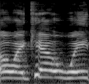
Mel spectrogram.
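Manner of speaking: put-on sarcastic tone. Retelling own past reply to a request: imitating own sarcastic reply. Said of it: "so sarcastically".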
